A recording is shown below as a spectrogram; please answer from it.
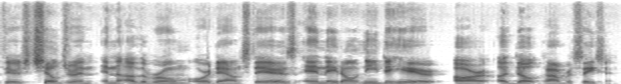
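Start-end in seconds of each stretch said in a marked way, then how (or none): none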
